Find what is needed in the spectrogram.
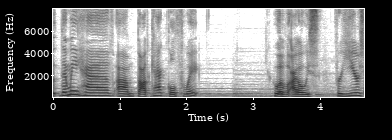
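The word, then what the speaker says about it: Goldthwait: So then we have um Bobcat Goldweight who I always for years and years have always said his name wrong. I know. Me too. I said gold waif.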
